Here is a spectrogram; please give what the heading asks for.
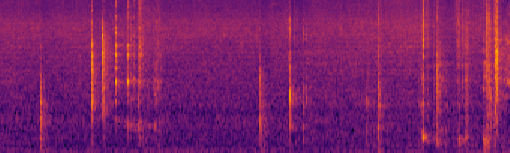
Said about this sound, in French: Et donc, je vais rajouter à mes feuilles de menthe deux grosses cuillères à soupe de moutarde à l'ancienne.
